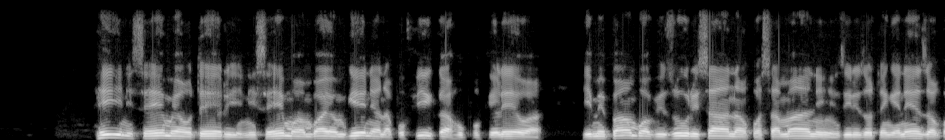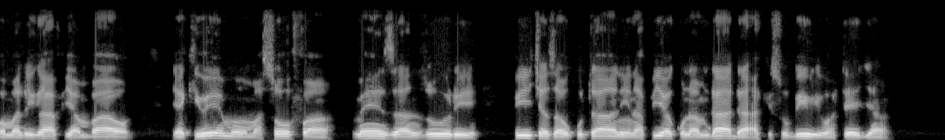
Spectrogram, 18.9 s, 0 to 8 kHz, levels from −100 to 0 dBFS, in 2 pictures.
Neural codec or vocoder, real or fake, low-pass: none; real; 7.2 kHz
